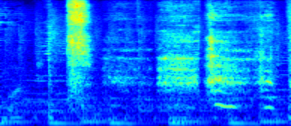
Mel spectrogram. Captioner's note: crying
